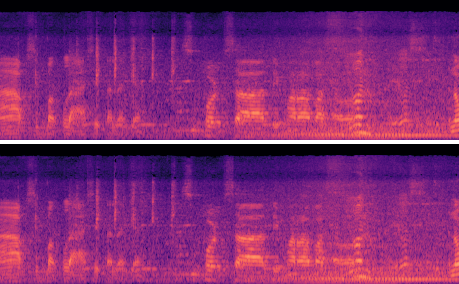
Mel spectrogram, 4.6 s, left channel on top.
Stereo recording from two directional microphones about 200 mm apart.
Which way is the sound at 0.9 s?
55° left (ahead or behind).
